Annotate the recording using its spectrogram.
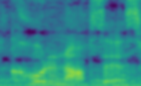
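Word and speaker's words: Codonopsis: for herbs we need codon opsys which is one of those herbs that's really expensive that lets say that again coda not Odin opsys spell that Co do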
